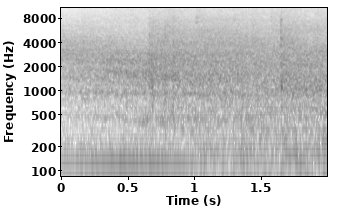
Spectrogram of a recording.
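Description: Steady background hum and hiss of an indoor ice arena, with a low steady tone through about the first second.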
